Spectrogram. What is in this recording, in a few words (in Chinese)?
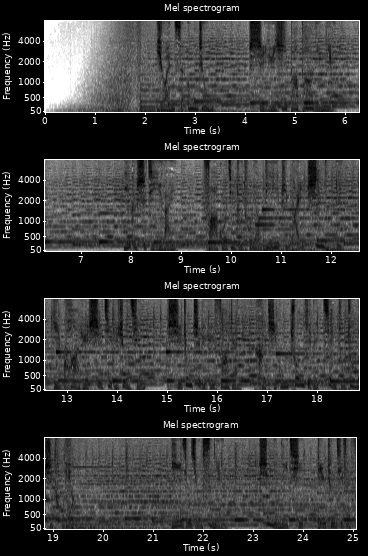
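男国大音-产品宣传片; 申纽丽漆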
